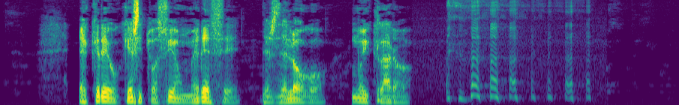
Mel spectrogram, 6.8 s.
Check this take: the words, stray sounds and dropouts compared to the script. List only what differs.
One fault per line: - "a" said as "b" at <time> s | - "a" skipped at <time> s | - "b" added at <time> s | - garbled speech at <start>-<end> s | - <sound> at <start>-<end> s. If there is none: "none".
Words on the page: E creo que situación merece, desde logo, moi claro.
- laugh at 4.4-6.0 s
